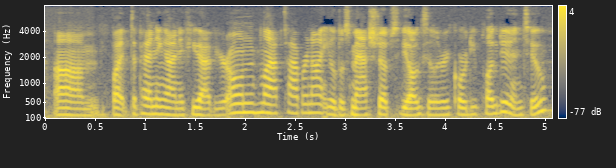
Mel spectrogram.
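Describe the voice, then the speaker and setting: A woman speaks at a very fast pace, medium in pitch, with ordinary pitch variation. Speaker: college radio station manager. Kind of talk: tutorial. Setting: radio studio. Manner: loud.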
